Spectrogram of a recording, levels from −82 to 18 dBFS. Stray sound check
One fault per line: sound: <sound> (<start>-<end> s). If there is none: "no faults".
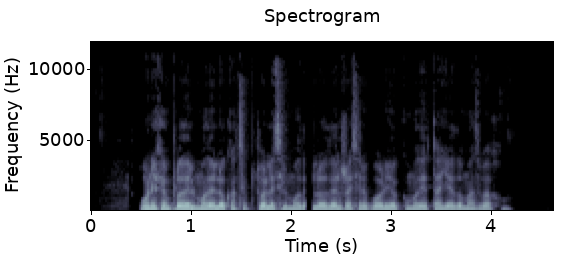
sound: dropout (2.1-2.2 s)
